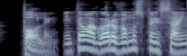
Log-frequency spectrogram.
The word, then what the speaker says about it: pólen: Então, a palavra pólen, em espanhol, se escreve P-O-L-E-N e se pronuncia pólen. Pólen. Com toque aqui, N. Pólen. Diferente do português, né, que é só pólen.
